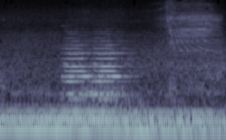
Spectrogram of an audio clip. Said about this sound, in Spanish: Al tocar la bocina una y otra vez, el conductor que se hallaba antes de nosotros paró su motor se bajó de su automóvil con parsimonia y caminó lentamente hacia nosotros.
